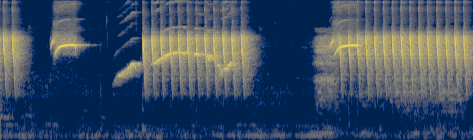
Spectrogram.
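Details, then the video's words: Bar-winged prinia, a bird named Girimukti used as a tutor for young birds, gives fast dry buzzy high trills broken by a few rising whistled notes, in bursts of one to two seconds. "CIBLEK Bren COCOK BUAT MASTERAN"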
